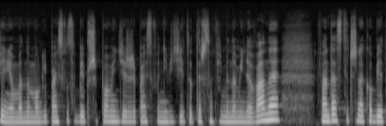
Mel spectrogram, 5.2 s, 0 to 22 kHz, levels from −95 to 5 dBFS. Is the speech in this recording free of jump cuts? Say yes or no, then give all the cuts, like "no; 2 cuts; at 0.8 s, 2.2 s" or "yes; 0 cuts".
yes; 0 cuts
